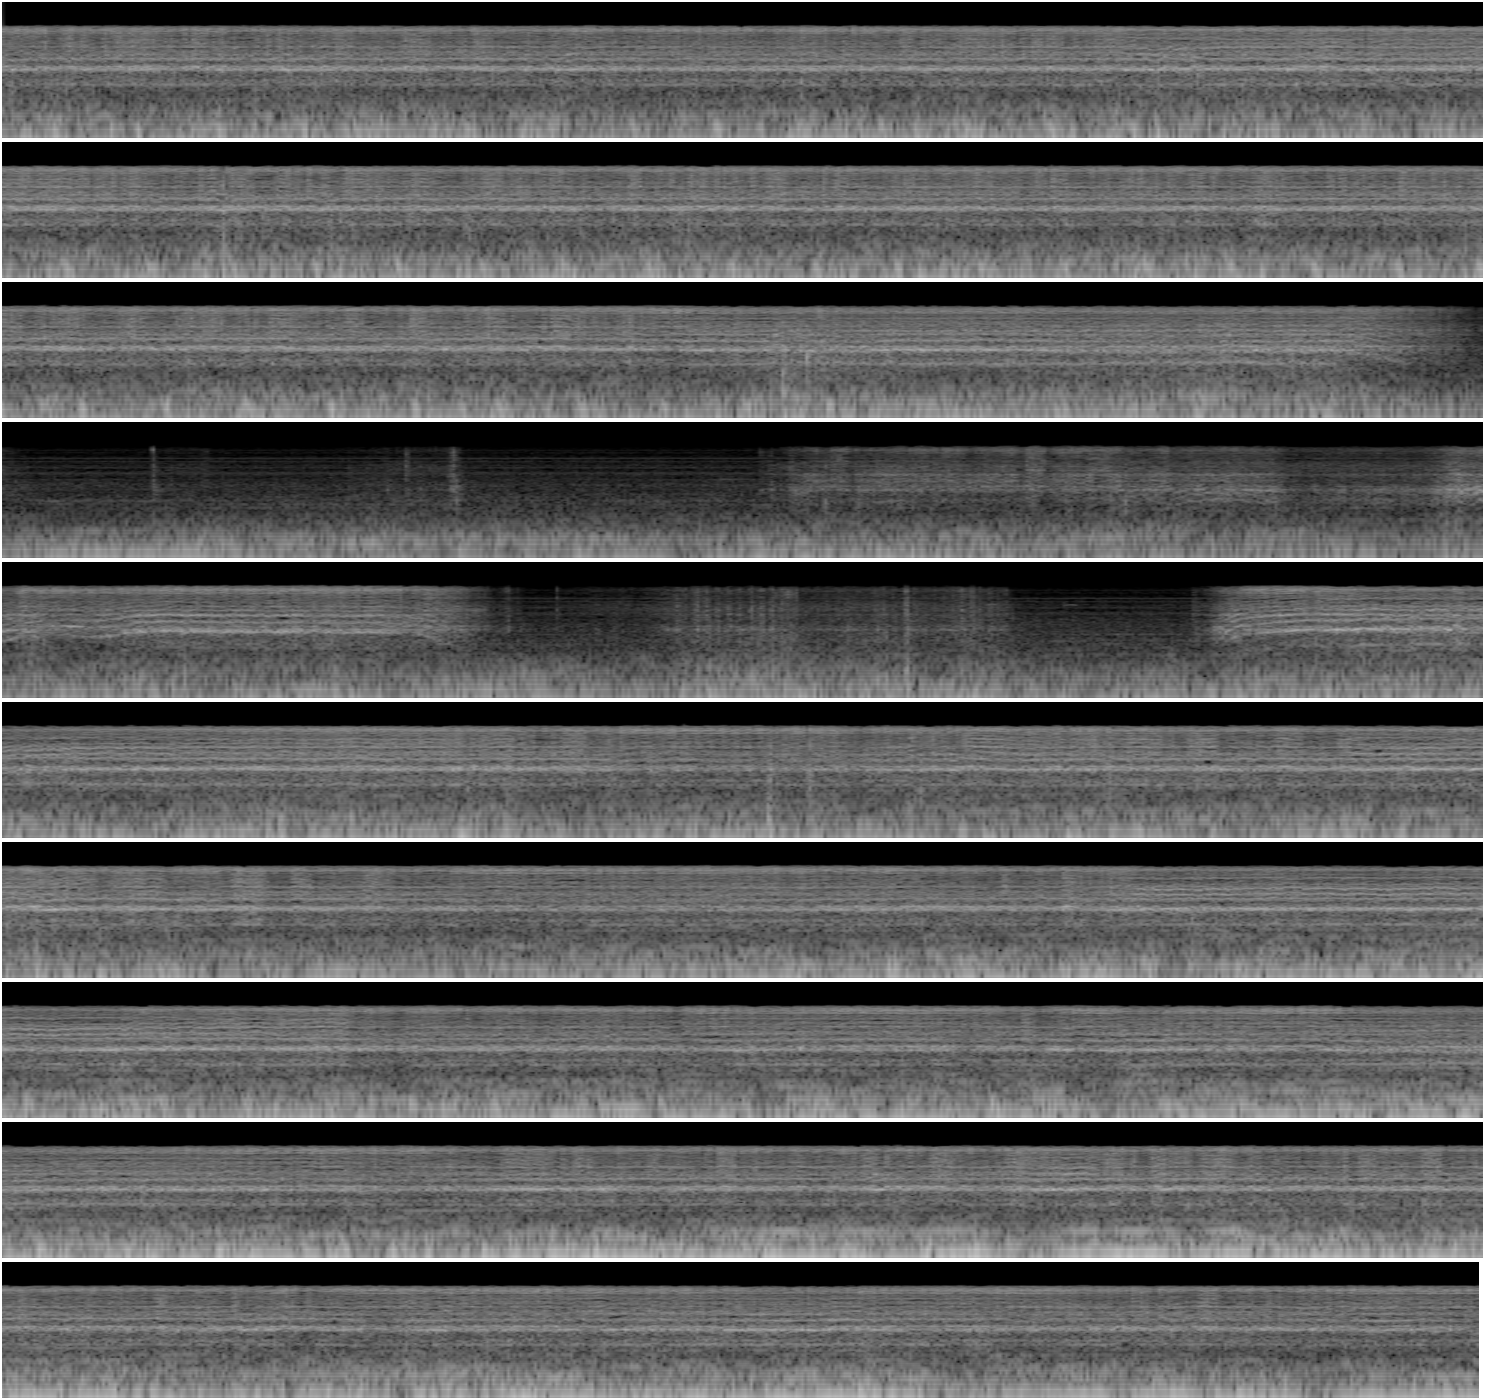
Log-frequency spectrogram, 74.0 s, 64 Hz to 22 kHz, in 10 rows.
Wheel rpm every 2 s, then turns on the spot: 170, 170, 170, 160, 170, 170, 170, 170, 170, 160, 130, 0, 0, 50, 60, 120, 30, 30, 150, 160, 160, 160, 170, 170, 170, 160, 170, 170, 160, 160, 170, 170, 170, 170, 160, 170, 170.
32-34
